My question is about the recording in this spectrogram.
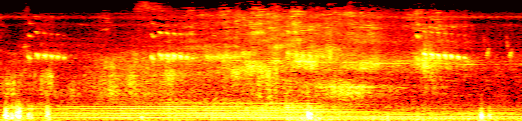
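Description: An engine running steadily at idle, with birds chirping in short trills a few times over it.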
